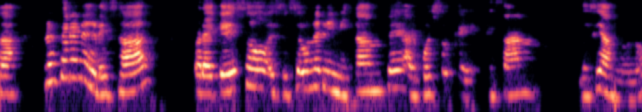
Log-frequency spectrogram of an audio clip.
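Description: A woman talks in a normal speaking voice with a fairly high pitch. Her intonation is lively and her pace fairly slow. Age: 20s. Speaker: bank risk analyst. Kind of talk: interview.

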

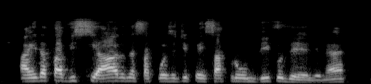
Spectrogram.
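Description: In a dry, close sound with no echo, a man with an ordinary speaking voice and fairly high pitch talks at a fairly quick pace. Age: 50s. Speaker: educator and project coordinator. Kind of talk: interview. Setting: video call.

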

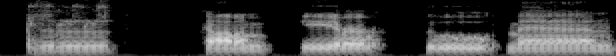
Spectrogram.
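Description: A man puts on a robotic character voice with monotone, flat intonation. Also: fairly low pitch for a man.

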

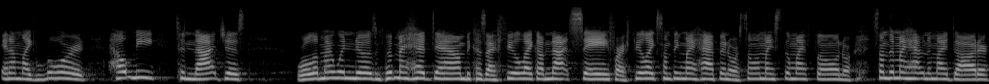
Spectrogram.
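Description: Speaking very fast at a high pitch, a woman keeps her loudness very even. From Baltimore, Maryland, US East Coast. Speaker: church leader giving the sermon. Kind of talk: sermon. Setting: church service with congregation. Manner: animated, laughing often.

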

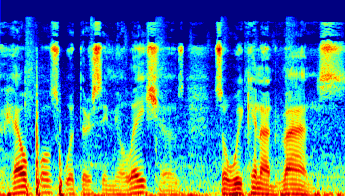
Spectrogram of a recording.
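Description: Music plays in the background as a man with a non-native accent speaks with ordinary pitch variation. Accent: foreign-accented English. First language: not English. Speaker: podcast host. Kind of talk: casual monologue. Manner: fast talker.

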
